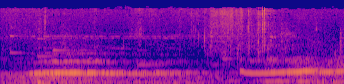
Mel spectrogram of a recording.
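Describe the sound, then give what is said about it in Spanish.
Long, sliding tonal moans of whales calling back and forth, one sustained tone bending upward near the end, over a low rumbling underwater wash with no voices. “Las ballenas, comunicándose entre ellas.”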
